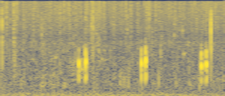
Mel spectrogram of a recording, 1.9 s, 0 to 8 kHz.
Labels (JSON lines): {"label": "biophony, damselfish", "recorder": "SoundTrap 600 or HydroMoth"}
